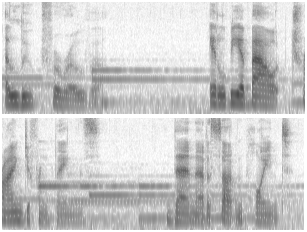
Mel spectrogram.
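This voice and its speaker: A woman's voice: low-pitched, creaky. A woman game streamer giving casual live commentary, musing and thinking aloud as she plays. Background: game music.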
